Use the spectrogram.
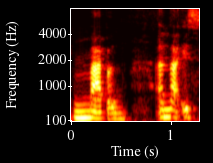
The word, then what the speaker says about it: Mabon: So the fall equinox is called Mabon, and that is spelled M-A-B-O-N.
